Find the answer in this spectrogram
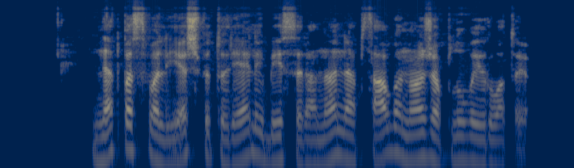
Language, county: Lithuanian, Šiauliai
